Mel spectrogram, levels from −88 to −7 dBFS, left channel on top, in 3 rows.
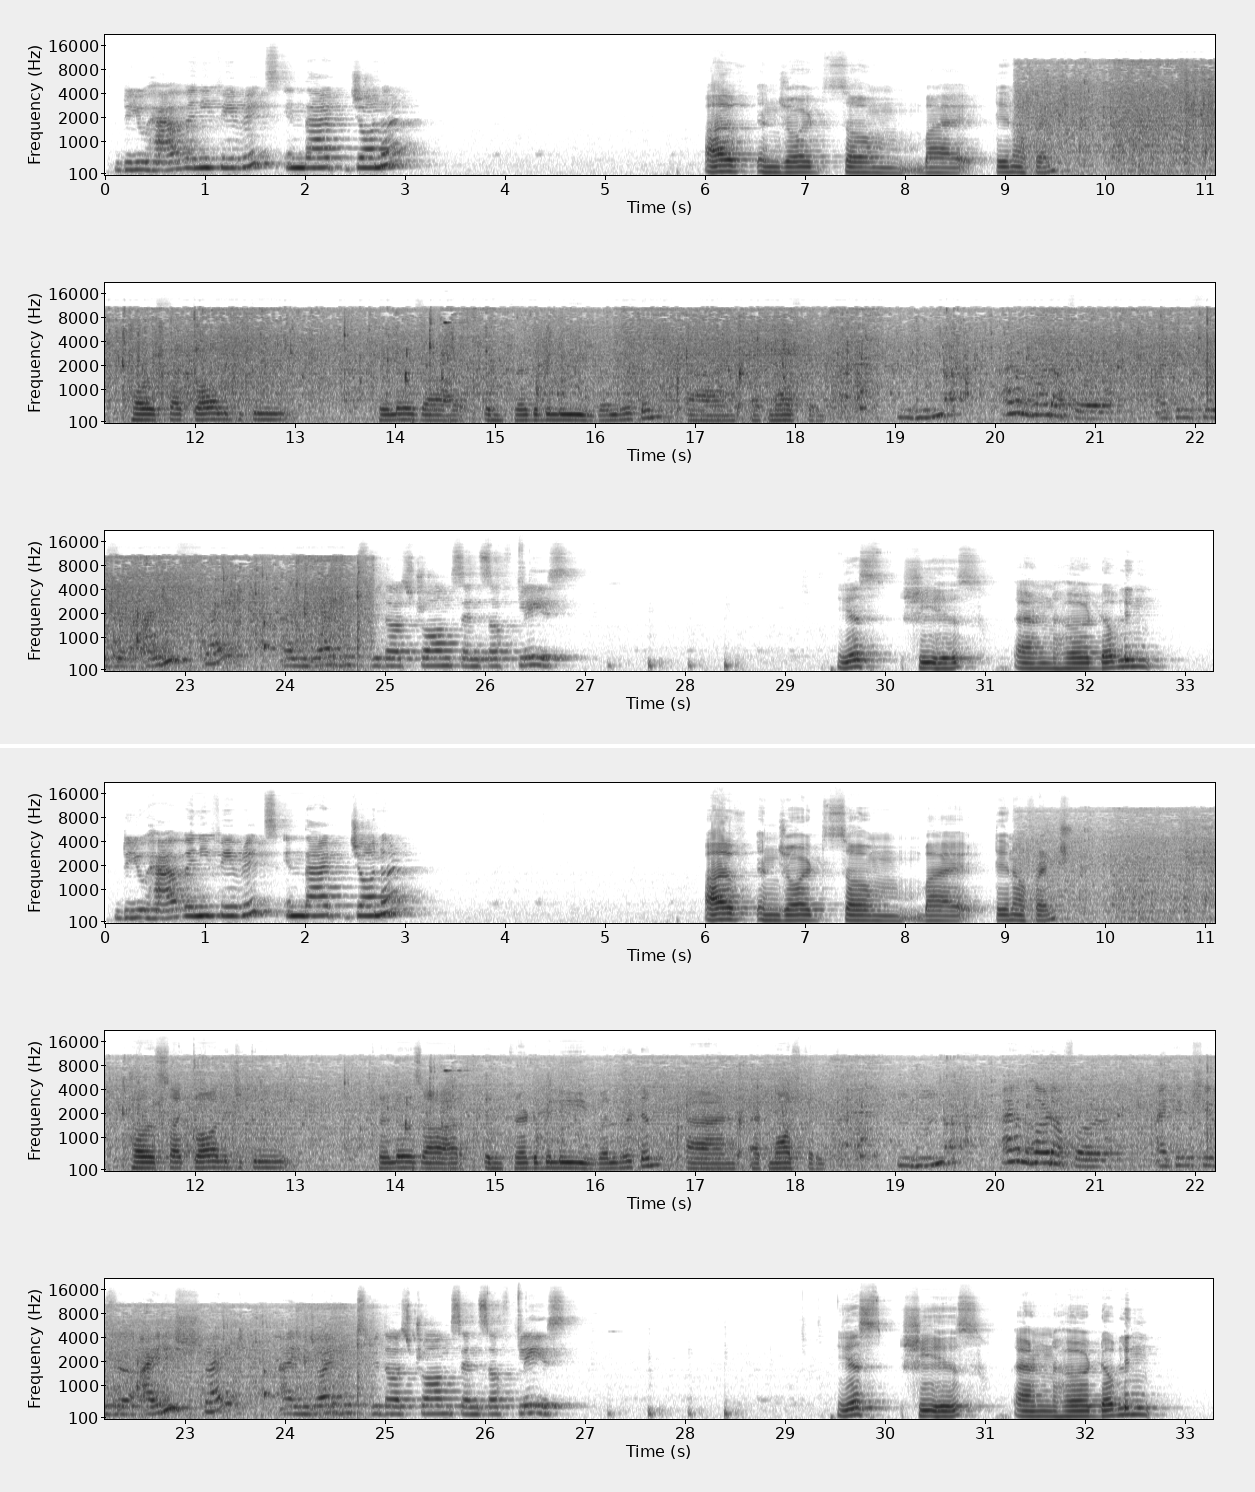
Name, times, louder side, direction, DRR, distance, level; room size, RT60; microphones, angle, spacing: voice 1, 0.1-2.9 19.0-21.2 21.6-23.5 23.9-26.8, right 2 dB, 70° right, 3 dB, 4.0 m, -29 dB
voice 2, 6.0-8.6 8.9-9.7 11.3-12.9 13.8-18.3 29.5-30.9 31.3-32.7, right 2 dB, 40° right, 11 dB, 1.3 m, -27 dB
sound 1, 9.1-24.9, left 6 dB, 35° left, 1.4 m, -31 dB
24.0 x 13.0 x 4.6 m, 0.64 s
head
